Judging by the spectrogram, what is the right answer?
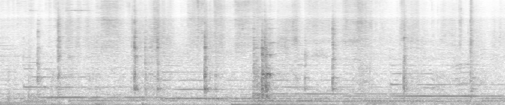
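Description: Roti cooks in a pan with a soft steady sizzle, broken by light scraping and clinking from a utensil against the metal, close and fairly quiet with no talking.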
